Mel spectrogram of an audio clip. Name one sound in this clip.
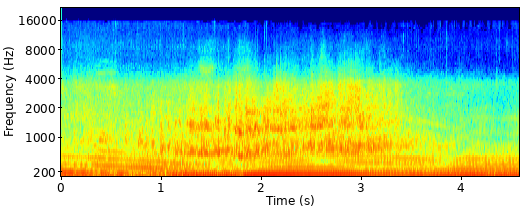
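Tyres squeal on pavement as a car turns sharply.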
